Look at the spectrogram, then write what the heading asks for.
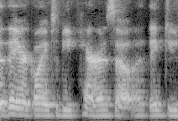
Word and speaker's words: parazoa: If they do not have true embryonic tissue, they are the parazoa. Zoa, remember, pronounce every vowel.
